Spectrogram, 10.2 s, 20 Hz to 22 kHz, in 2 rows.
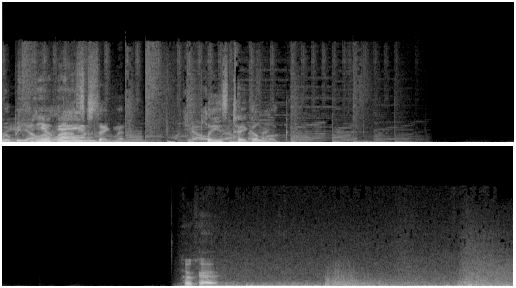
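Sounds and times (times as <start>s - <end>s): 
speech: 0.0s - 2.9s, 6.9s - 7.5s
low rumbling storm noise: 7.0s - 10.2s
hissing wash of rain: 7.1s - 10.2s.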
